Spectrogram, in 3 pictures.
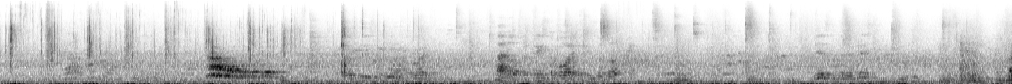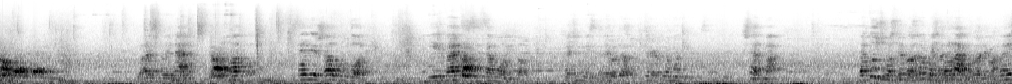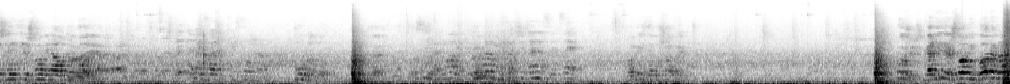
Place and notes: Višnjan, Croatia - walk at the top of the village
